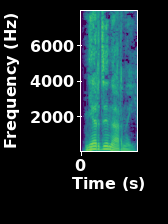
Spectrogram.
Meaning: extraordinary, unusual
- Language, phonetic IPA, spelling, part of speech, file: Russian, [nʲɪərdʲɪˈnarnɨj], неординарный, adjective, Ru-неординарный.ogg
